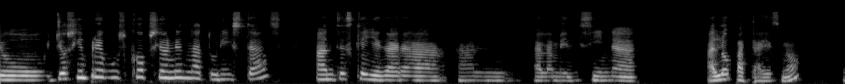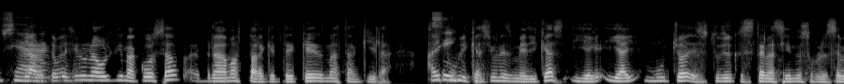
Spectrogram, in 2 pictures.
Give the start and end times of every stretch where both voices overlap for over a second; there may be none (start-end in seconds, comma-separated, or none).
none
